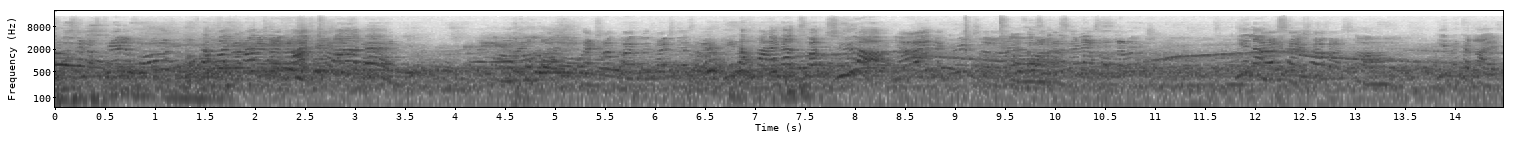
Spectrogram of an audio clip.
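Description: Theatre audience murmuring and chatting in the dark. A siren-like wail rises and falls about eight seconds in and again from about eleven to thirteen seconds.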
